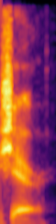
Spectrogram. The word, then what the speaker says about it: Cher: It's not short for something. It's actually share.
